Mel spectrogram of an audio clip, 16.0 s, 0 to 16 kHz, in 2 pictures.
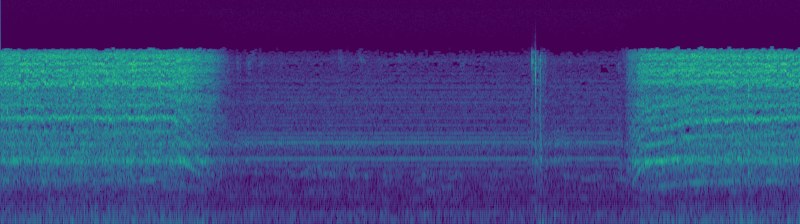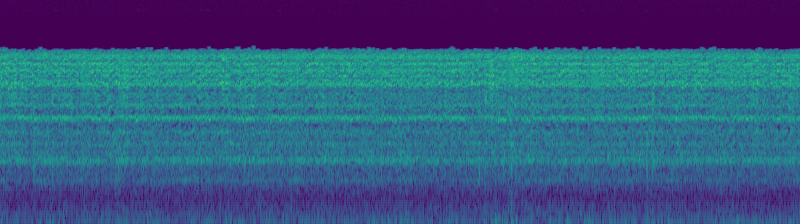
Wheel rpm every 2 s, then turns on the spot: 160, 20, 0, 100, 160, 160, 160, 160.
none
